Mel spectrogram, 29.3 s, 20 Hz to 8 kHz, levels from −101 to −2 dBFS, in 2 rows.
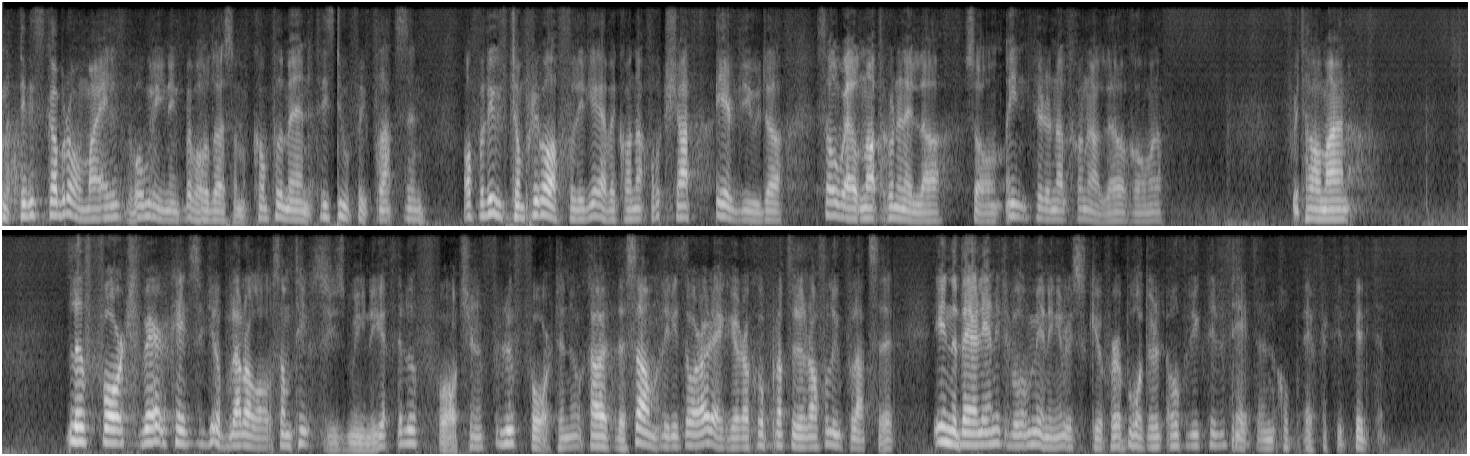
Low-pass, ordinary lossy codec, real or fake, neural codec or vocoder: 7.2 kHz; none; fake; codec, 16 kHz in and 24 kHz out, 0.4 kbps, LongCat-Audio-Codec, fine tuned four codebook decoder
